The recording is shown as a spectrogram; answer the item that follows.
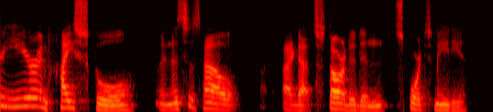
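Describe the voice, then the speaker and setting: A man with an American accent has a normal speaking voice. He talks at a fairly slow pace with lively intonation. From Houston, Texas. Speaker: retired sports reporter. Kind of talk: interview.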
